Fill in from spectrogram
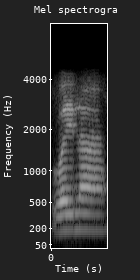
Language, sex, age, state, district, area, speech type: Marathi, other, 18-30, Maharashtra, Buldhana, urban, conversation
